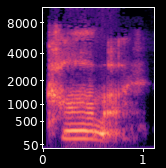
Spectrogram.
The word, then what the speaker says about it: kama: This one has a long A, kama.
